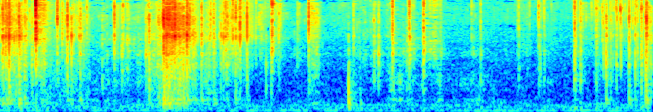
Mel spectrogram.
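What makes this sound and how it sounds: A metal utility-knife blade shaves small cubes off a solid, hand-sized green bar of soap scored in a diamond pattern and held in the hand. The result is a rapid series of short, dry, bright crinkling scrapes and crisp cracks, with one louder, longer crunch near the start. There is almost no low end and each cut dies away at once.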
